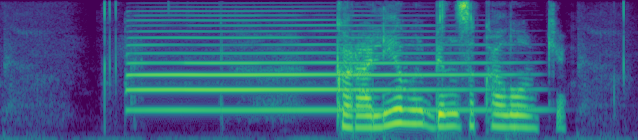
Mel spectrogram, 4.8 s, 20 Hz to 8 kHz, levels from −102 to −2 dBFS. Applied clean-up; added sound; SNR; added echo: none; Wind instrument, woodwind instrument; 1 dB; none.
